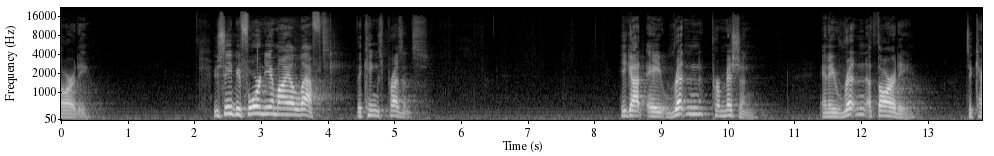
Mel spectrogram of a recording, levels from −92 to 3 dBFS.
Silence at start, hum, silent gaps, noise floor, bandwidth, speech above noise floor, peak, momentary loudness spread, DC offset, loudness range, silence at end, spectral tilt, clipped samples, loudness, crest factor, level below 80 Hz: 0 s; none; none; -56 dBFS; 19 kHz; 38 dB; -2 dBFS; 18 LU; under 0.1%; 11 LU; 0 s; -6.5 dB/octave; under 0.1%; -18 LUFS; 20 dB; -58 dBFS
